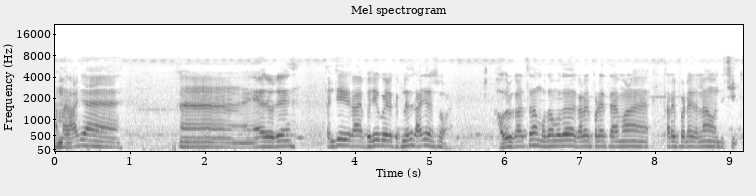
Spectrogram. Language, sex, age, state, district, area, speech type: Tamil, male, 60+, Tamil Nadu, Nagapattinam, rural, spontaneous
